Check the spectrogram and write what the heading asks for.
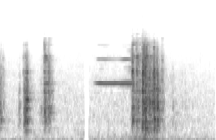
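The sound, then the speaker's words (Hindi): Someone knocks on the latch of a closed door at a lodge near a station: three quick metallic knocks in an even rhythm, followed by a brief high ringing tone and a louder, longer clattering burst. No voices are heard. “तसल्ली के साथ मैंने अपना बैग उठाया और जा पहुंचा सीधे उसके दरवाजे पर दरवाजा बंद था मैंने कुंडी खटखटाई”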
